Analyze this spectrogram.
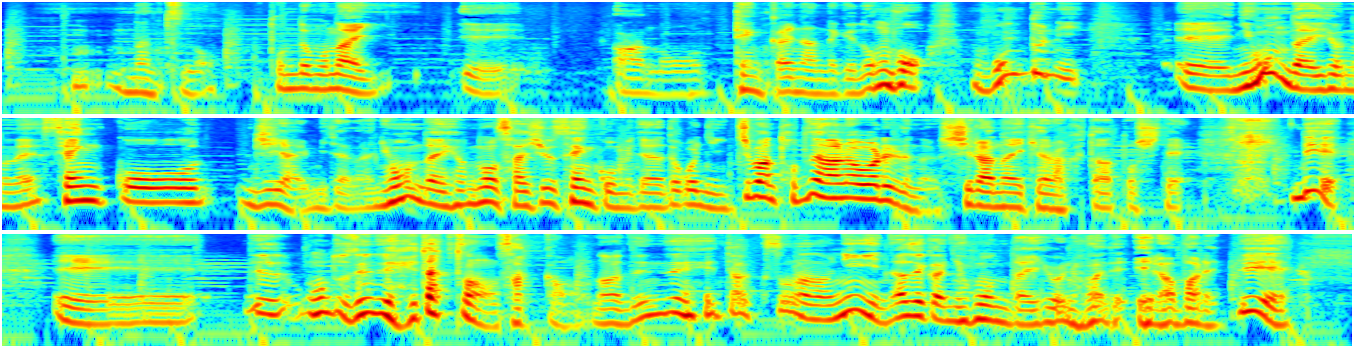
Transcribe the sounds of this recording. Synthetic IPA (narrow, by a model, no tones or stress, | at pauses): ɯ̃nãntt͡sɨnːo̞t̪ond̪e̞mo̞nai | eːano̞t̪ẽ̞ŋkainãnd̪ake̞d̪o̞mo̞moːhõ̞nt̪o̞ɲ̟ieːɲ̟ihõ̞nd̪aiço̞ːno̞nesẽ̞ŋkoːʑit̪aimʲit̪aijna̰ɲ̟ihõnd̪aiço̞ːno̞saiɕɨːsẽ̞ŋko̞ːmʲit̪ainat̪okoɾoɲ̟iːt͡ɕibãnt̪o̞t͡s̬ɨzẽaɾaβaɾe̞ɾɯ̟nojoɕiɾanaikʲaɾakɯ̟̥t̪aːt̪o̞ɕi̥t̪e̞ | d̪e̞ | eː | d̪e̞hõnt̪̬ozẽ̞nd͡zẽɦe̞t̪akɯ̥sonansakːa̰mo̰nakzẽ̞nd͡zẽɰ̃he̞t̪akɯ̥sonano̞ɲ̟inaze̞kaɲ̟iɦõnd̪aiço̞ːɲ̟imad̪eʔeɾabaɾe̞t̪e̞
